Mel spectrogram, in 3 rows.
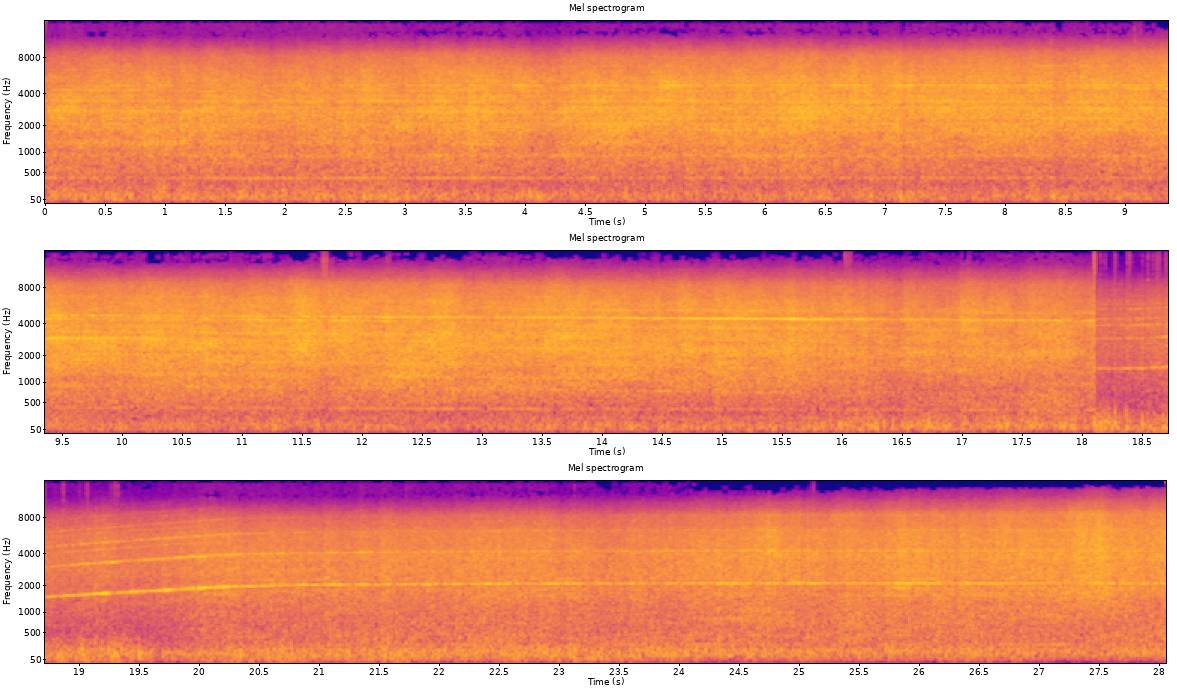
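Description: Boeing 747's four jet engines running as the aircraft taxis and lines up on the runway, a steady loud rumble. About two-thirds of the way through, the engines spool up to takeoff thrust with a rising whine that then holds steady as the takeoff roll begins.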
